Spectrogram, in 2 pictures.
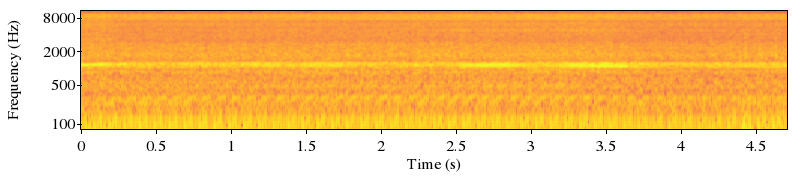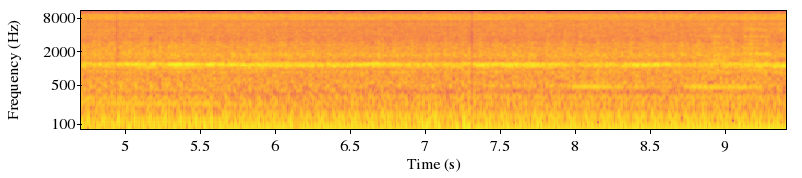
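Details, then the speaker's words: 2000 Ford F250 5.4 2V V8, cold start in freezing weather after cleaning the idle air control valve and throttle body: steady, even idle with no stumbling or hunting; normal cold idle, though fuel trims show it running lean. "good noise aome you guys see it's running much better much better"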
